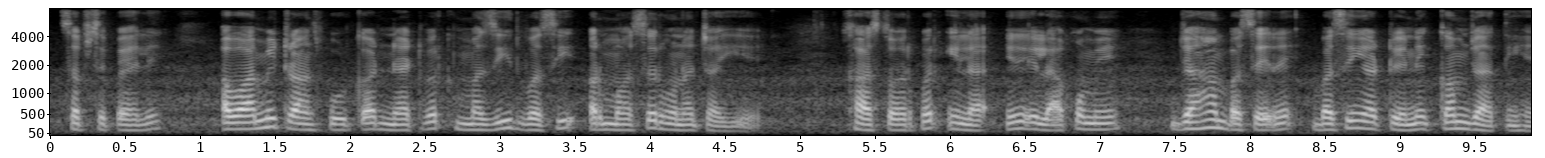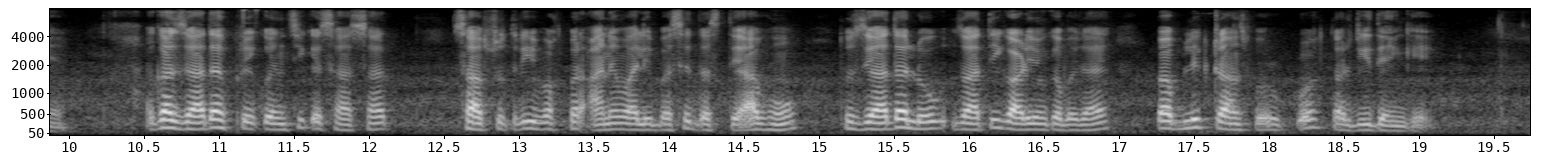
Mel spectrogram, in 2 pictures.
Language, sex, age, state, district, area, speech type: Urdu, female, 60+, Delhi, North East Delhi, urban, spontaneous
